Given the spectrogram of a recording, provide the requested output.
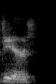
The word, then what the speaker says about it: DearS: I'm going to say Deers. Deers? – It's just Deers, yeah. – Deers? – But okay. It's spelled with the deer with a big S, yeah.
